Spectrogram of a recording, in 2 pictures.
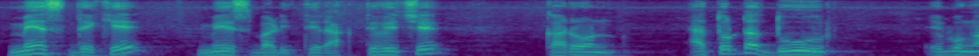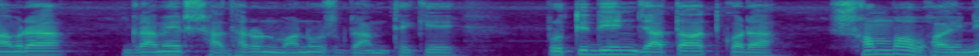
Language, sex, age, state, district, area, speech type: Bengali, male, 60+, West Bengal, South 24 Parganas, rural, spontaneous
